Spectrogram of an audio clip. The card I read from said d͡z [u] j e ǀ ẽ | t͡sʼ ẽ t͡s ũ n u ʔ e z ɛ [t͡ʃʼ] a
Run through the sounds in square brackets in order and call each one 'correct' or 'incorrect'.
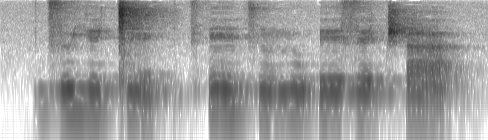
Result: incorrect: ɯ, correct

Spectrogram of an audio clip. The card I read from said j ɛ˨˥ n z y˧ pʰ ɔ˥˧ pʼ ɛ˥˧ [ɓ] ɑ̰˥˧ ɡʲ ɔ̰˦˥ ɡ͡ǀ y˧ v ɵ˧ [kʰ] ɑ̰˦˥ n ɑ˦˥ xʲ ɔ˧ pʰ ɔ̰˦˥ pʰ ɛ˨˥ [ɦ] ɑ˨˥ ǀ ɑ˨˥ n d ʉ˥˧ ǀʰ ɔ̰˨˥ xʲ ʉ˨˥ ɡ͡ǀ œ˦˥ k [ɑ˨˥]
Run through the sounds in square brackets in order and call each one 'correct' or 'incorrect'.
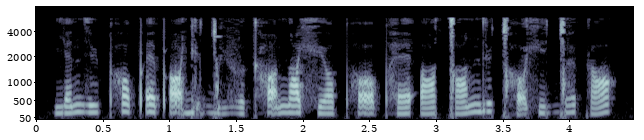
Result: incorrect: pʼ, correct, incorrect: ʔ, correct

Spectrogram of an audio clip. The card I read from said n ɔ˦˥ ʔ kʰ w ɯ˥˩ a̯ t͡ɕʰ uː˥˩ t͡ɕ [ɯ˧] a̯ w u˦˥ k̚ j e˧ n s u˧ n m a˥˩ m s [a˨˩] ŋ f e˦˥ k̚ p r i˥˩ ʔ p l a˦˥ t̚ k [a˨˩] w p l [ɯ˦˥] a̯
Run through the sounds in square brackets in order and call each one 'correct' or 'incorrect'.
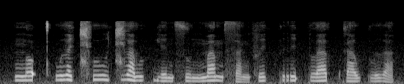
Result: incorrect: ɯ˥˩, correct, incorrect: a˦˥, incorrect: ɯ˥˩

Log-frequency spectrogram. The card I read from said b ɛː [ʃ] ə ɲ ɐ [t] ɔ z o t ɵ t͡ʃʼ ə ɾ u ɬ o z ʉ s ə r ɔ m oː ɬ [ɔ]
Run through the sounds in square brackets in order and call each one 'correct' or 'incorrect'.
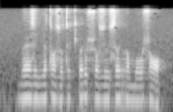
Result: incorrect: z, correct, correct

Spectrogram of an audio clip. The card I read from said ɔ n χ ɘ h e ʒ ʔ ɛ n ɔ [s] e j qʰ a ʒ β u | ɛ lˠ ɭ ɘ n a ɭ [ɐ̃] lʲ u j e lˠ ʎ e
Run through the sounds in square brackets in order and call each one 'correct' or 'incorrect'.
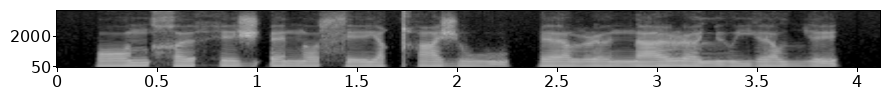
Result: correct, incorrect: ɐ

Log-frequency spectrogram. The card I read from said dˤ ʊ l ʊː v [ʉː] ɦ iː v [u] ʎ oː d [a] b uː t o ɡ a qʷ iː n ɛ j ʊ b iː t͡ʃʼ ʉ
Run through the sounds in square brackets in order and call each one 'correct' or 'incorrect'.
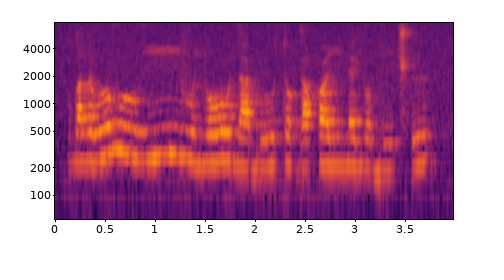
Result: incorrect: uː, incorrect: ʊ, correct

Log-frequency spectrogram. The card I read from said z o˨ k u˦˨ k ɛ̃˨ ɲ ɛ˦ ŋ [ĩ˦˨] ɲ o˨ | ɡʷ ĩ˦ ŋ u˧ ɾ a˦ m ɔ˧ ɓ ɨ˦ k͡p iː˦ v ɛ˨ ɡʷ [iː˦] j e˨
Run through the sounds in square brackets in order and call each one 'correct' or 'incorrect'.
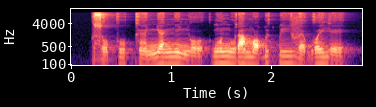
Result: correct, incorrect: eː˦

